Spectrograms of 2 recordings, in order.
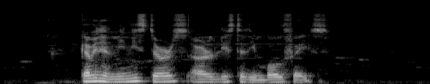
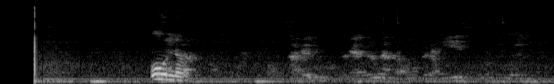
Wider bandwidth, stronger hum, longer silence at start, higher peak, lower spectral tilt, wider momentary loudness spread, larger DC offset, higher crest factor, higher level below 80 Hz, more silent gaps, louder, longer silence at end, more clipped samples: second, 11.5 kHz vs 16.5 kHz; neither; first, 0.8 s vs 0.35 s; second, -4 dBFS vs 0 dBFS; about the same, -6 dB/octave vs -6.5 dB/octave; second, 10 LU vs 22 LU; neither; second, 22 dB vs 28 dB; first, -54 dBFS vs -60 dBFS; neither; first, -24 LUFS vs -27 LUFS; first, 1.05 s vs 0 s; neither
